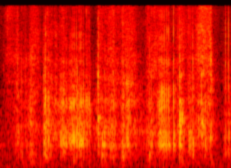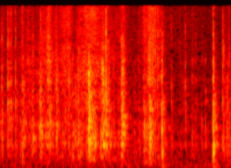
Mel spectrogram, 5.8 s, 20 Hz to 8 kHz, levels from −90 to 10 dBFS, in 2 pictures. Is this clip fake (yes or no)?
no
